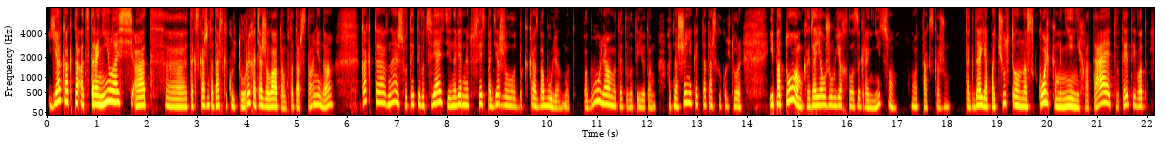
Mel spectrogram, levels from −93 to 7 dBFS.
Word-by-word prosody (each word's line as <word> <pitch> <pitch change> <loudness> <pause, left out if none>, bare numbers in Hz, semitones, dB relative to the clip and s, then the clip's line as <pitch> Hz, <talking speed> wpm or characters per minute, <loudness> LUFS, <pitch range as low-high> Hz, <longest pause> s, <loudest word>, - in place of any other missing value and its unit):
я 250 - +4
как-то 275 -5 +4
отстранилась 240 +6 +5
от, 190 +2 +2 0.3
э, 165 -2 -1
так 180 -2 -3
скажем, 195 -1 0
татарской 185 +1 -2
культуры, 165 +5 0
хотя 200 -4 +3
жила 170 -1 +4
там 140 -4 -6
в - - -17
Татарстане, 180 +7 -3
да. 180 +6 -2 0.5
Как-то, 255 -4 -1
знаешь, 235 -1 -2
вот 190 +2 -7
этой 215 0 -2
вот 195 -1 -6
связи, 235 -1 +1
наверно, 200 +2 +1
эту 200 - -7
связь 220 0 -3
поддерживала 190 -2 -3
бы, 165 +2 -14
как - - -13
раз, 185 -3 -2
бабуля. 175 -5 -2
Вот - - -12 0.3
бабуля, 220 - 0
вот 180 -3 -4
это 165 -1 -8
вот 155 +1 -11
ее 155 -2 -7
там 150 +1 -9 0.2
отношение 185 +8 -2
к 240 - -19
этой 205 0 -7
татарской 190 -1 -7
культуры. 170 -2 -7 0.5
И 205 - -1
потом, 220 - +5
когда 175 +3 -1
я 195 +1 +3
уже 195 -1 -1
уехала 185 -2 -4
за 170 +2 -6
границу, 160 +2 -5 0.3
вот 165 -3 -7
так 155 -2 -8
скажу. 155 +2 -11 0.3
Тогда 170 +3 0
я 180 -3 +3
почувствовала, 190 +5 -1
насколько 180 +6 +2
мне 170 +2 +2
не 155 -2 +1
хватает 220 - +2
вот 155 - -16
этой 205 +1 -3
вот 175 -2 -3
185 Hz, 170 wpm, -21 LUFS, 165-215 Hz, 0.5 s, отстранилась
